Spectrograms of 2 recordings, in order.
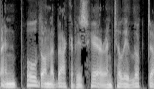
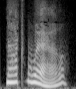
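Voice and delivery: high, scornful echo; queen scornfully repeating her husband; mocking queen. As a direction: throw the words back at him.

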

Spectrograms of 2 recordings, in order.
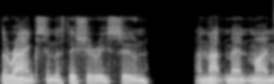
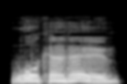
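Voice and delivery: slow, much higher and louder teasing echo; suggestive; 10 semitones higher, 9 dB louder, slower than usual. A narrator's reading. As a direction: lean on it with a knowing wink. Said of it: "he said suggestively".

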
